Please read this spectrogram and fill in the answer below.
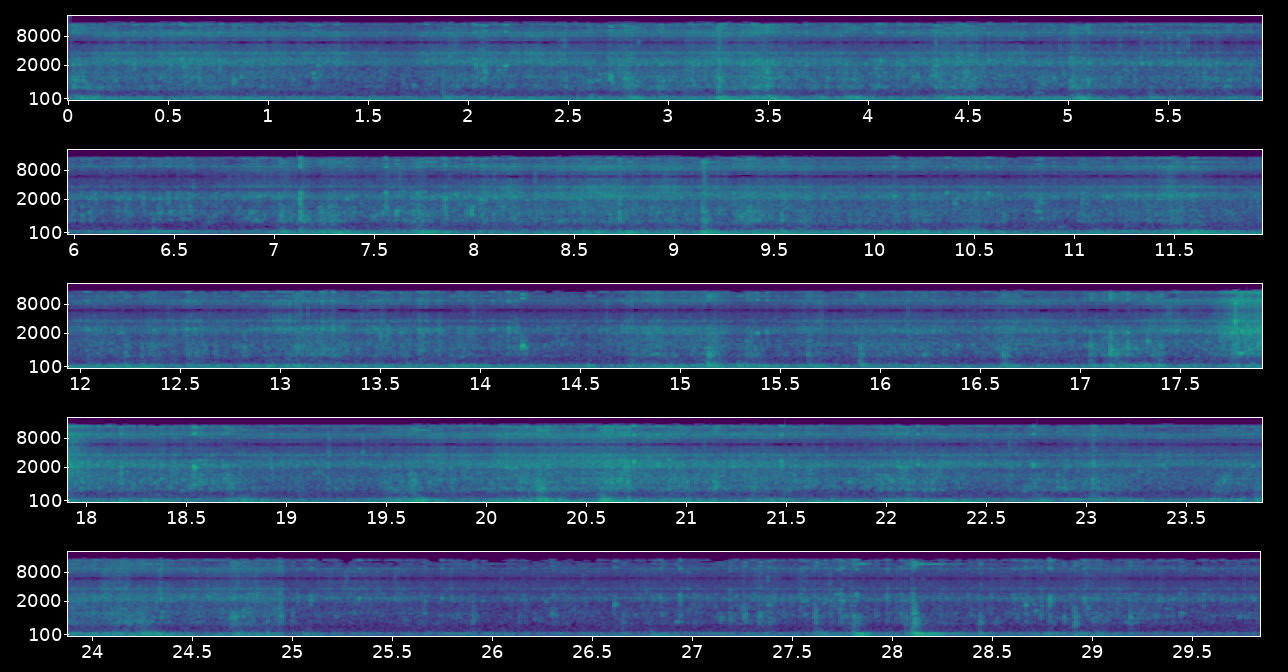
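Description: Water washing and splashing along the hull of a Hobie Adventure sailing kayak moving under sail through choppy water, mixed with wind buffeting the microphone. The noise surges and eases unevenly, with a couple of sharper splashes, one near the end.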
